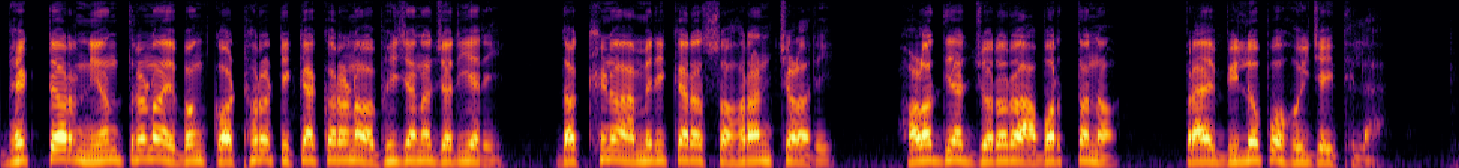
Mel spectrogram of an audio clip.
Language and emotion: Odia, neutral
